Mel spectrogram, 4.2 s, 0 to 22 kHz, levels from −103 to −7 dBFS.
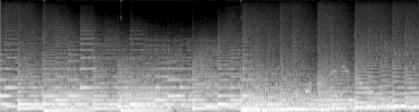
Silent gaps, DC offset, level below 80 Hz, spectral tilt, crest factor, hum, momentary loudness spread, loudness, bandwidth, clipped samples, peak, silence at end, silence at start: none; under 0.1%; -20 dBFS; -11.5 dB/octave; 12 dB; none; 4 LU; -12 LUFS; 4.7 kHz; under 0.1%; 0 dBFS; 0 s; 0 s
